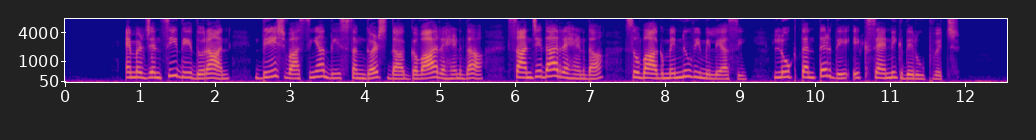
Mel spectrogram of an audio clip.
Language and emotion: Punjabi, neutral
